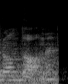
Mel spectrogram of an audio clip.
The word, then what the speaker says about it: Rondane: multitude of Norwegian mountains, but it's inspired by Rondane. Is that how you say it? Yeah, Rondane.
